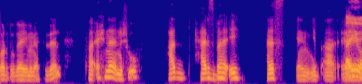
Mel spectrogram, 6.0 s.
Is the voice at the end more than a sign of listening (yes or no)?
yes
